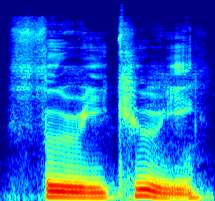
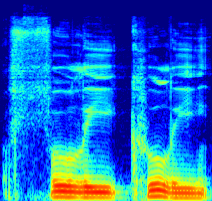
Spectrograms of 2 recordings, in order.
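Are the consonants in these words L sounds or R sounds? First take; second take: R sounds; L sounds. First: The words are said with R sounds. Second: The words are said with L sounds. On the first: "switch the L's and the R's" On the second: "instead of fooly cooly"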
